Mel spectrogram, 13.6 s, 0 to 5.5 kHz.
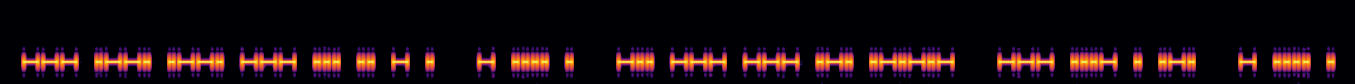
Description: Morse code, heard as a keyed tone, about 25 wpm, spaced as for 22 wpm, 700 Hz. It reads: OPPOSITE THE DOOR. OVER THE
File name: Pinocchio / Pinocchio ch3 18 25 ik1hge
